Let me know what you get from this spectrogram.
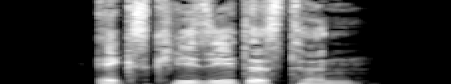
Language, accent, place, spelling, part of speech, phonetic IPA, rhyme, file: German, Germany, Berlin, exquisitesten, adjective, [ɛkskviˈziːtəstn̩], -iːtəstn̩, De-exquisitesten.ogg
- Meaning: 1. superlative degree of exquisit 2. inflection of exquisit: strong genitive masculine/neuter singular superlative degree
